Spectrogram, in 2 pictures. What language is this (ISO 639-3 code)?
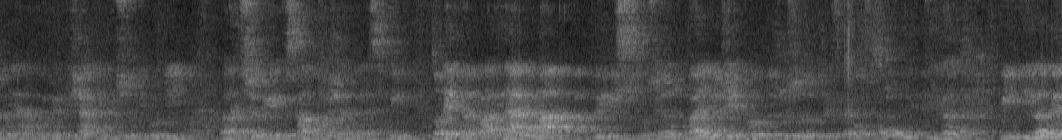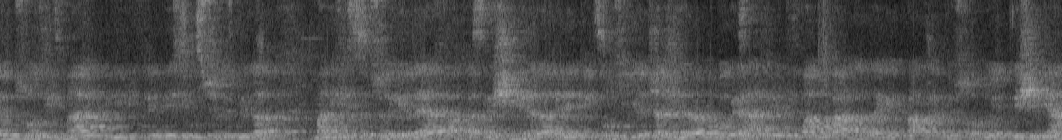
ita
